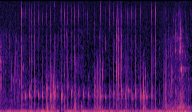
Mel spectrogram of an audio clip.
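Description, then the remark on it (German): Wet gulping and slurping as someone drinks a beverage, a steady run of quick liquid clicks and bubbly swallows lasting a few seconds, with no talking. “Irgendjemand hat mir letztens gesagt, es nervt, wenn ich trinke.”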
